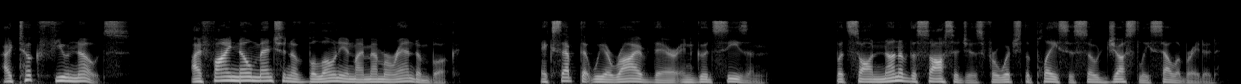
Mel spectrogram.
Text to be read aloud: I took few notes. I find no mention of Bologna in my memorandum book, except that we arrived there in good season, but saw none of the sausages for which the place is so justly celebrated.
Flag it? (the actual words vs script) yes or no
no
